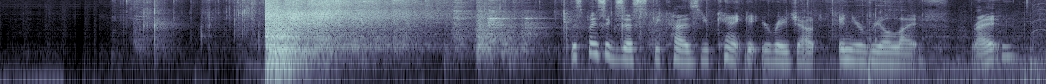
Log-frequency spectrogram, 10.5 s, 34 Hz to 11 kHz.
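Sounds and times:
glass debris settling: 0:01.2 - 0:06.6
glass being smashed in a rage room: 0:02.3 - 0:05.6
speech: 0:05.7 - 0:10.4.

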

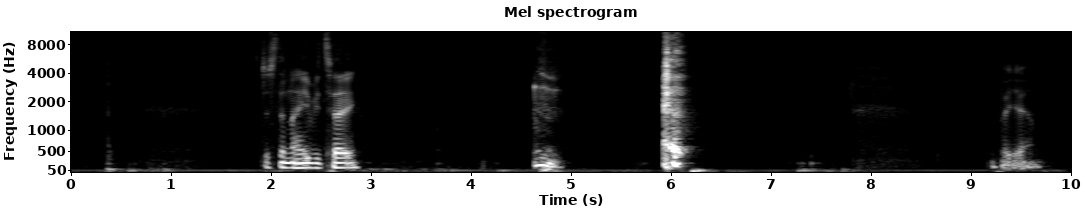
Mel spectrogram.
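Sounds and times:
speech: 0:02.0 - 0:03.0
person coughing: 0:04.7 - 0:05.1, 0:06.0 - 0:06.4.

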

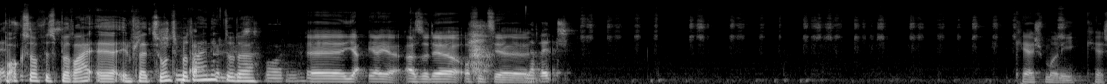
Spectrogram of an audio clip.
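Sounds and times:
speech: 0:00.0 - 0:05.9, 0:10.2 - 0:11.0
pens scratching across paper: 0:05.7 - 0:11.0.

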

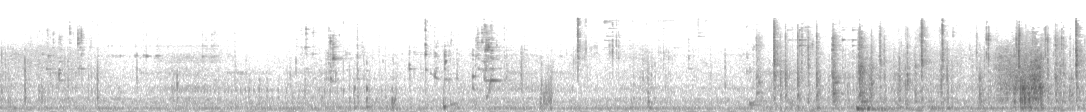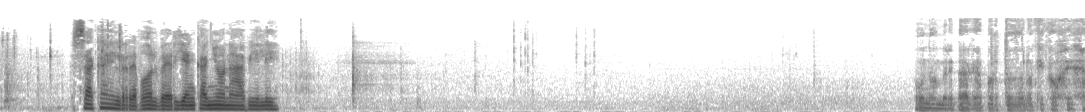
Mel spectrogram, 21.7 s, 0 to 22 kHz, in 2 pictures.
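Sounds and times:
whisky sloshing and dripping in a hip flask: 0:00.0 - 0:11.5
small sharp clinks of metal or glass: 0:04.9 - 0:10.0
speech: 0:11.7 - 0:13.7.

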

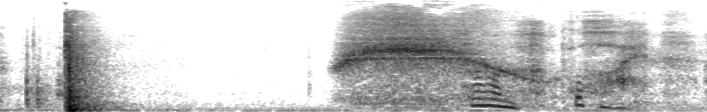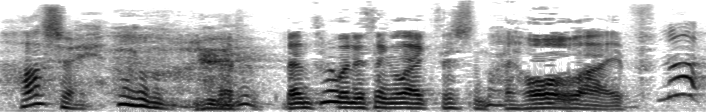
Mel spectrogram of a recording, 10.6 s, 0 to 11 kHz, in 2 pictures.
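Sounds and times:
door slamming shut: 0:00.4 - 0:00.9
steady breathy hiss: 0:02.4 - 0:07.2
speech: 0:03.5 - 0:10.3.

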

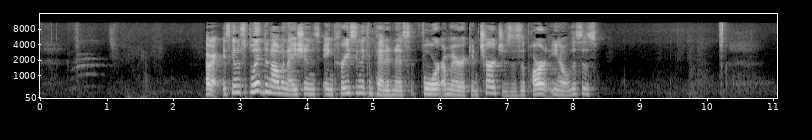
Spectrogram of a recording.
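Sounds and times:
cat meowing: 0:00.5 - 0:01.0
speech: 0:02.5 - 0:08.4.

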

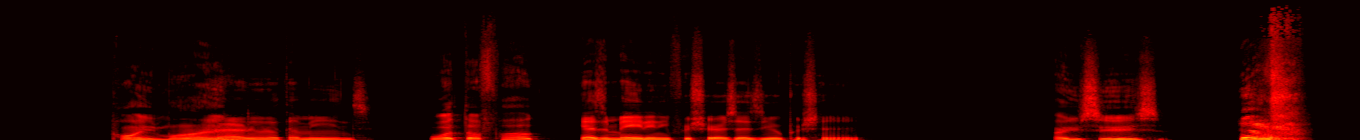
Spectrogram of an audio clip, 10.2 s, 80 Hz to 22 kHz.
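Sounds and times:
speech: 0:00.9 - 0:06.6, 0:07.9 - 0:09.8
person sneezing: 0:09.3 - 0:10.0.

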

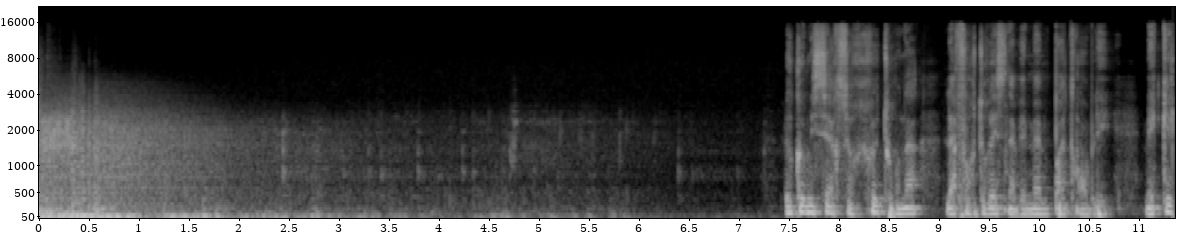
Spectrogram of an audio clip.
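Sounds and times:
violent explosion blast: 0:00.0 - 0:05.6
debris ticks: 0:02.2 - 0:07.4
speech: 0:07.6 - 0:11.3.

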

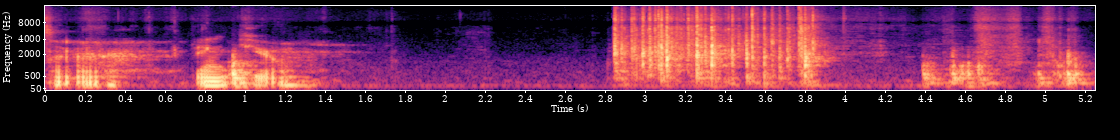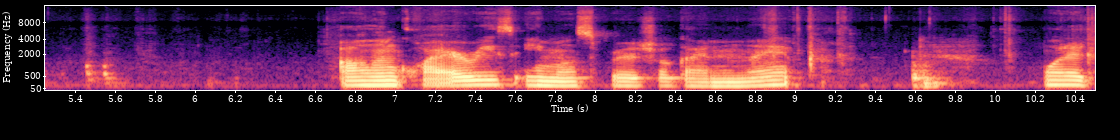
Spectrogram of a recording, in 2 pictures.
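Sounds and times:
speech: 0:00.8 - 0:01.4, 0:06.7 - 0:10.4
deck of cards riffle-shuffled: 0:02.8 - 0:04.1.

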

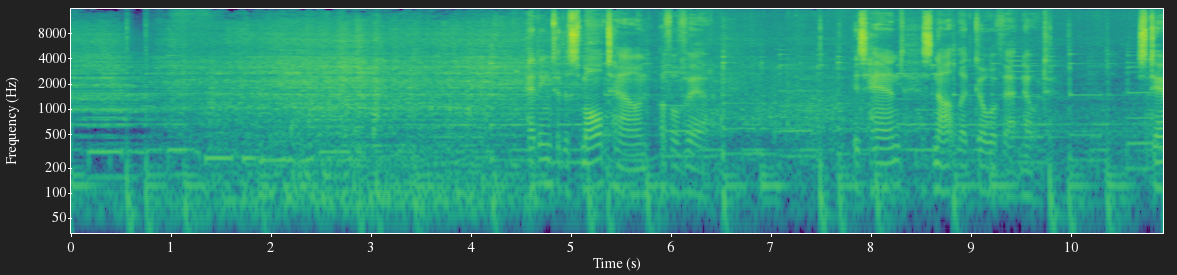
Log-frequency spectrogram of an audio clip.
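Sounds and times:
train rolling along rails toward Auvers: 0:00.0 - 0:10.6
speech: 0:04.6 - 0:06.6, 0:07.8 - 0:10.0, 0:10.7 - 0:10.9.

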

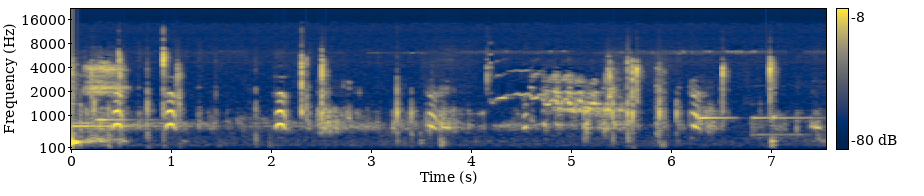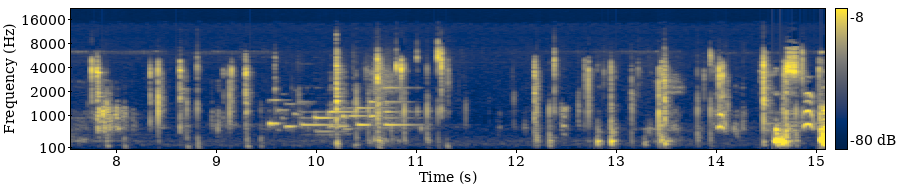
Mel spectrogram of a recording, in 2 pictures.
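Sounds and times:
scattered clicks: 0:00.0 - 0:04.3, 0:05.3 - 0:15.0
quick clattering video game hoof clops: 0:00.0 - 0:15.0
video game horse whinnying: 0:04.2 - 0:05.6.

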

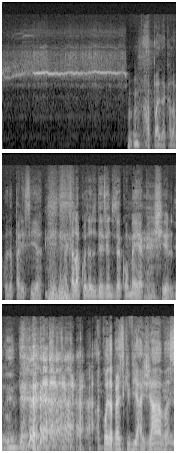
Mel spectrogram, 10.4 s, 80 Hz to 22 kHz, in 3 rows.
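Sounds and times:
person whistling a long high note imitating a father's call whistle: 0:00.0 - 0:02.5
speech: 0:02.5 - 0:10.4
laughter: 0:06.4 - 0:09.2.

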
